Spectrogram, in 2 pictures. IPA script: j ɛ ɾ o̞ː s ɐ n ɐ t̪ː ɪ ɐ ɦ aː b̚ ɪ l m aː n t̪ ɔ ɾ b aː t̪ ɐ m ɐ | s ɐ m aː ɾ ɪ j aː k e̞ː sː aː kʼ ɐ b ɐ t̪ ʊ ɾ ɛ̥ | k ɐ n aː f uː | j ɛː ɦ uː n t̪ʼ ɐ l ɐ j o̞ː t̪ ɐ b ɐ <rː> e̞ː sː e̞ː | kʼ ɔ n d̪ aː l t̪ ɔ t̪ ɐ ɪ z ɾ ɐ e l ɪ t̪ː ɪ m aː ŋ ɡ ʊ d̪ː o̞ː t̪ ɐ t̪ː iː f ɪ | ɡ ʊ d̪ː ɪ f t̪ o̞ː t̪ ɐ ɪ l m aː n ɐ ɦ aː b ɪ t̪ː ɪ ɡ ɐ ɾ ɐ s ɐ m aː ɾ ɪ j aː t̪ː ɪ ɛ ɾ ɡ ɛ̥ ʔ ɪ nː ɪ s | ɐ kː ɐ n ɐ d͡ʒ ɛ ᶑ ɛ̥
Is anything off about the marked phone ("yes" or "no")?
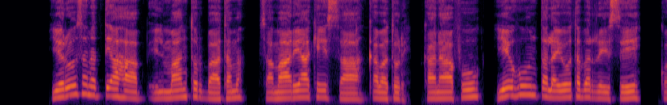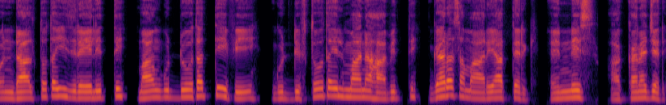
no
